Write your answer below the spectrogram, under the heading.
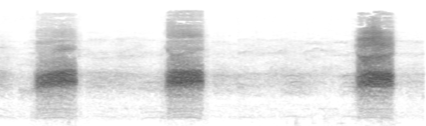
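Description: A rook gives three harsh, hoarse caws, each about half a second long and spaced roughly two seconds apart, against a quiet background.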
